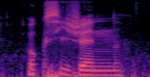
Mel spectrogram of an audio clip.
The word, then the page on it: oxygène: /ɔk.si.ʒɛn/; [ɔk.si.ʒɛn]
